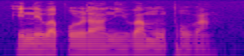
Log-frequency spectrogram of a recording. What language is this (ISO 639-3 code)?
ven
